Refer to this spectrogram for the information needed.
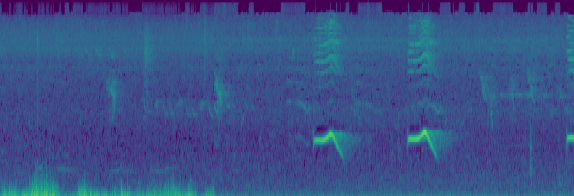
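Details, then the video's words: Spring (Bohag) song of an Asian koel in Assam: after low rustling and thumps fade, two clear rising-then-falling whistles come a couple of seconds apart, with a third starting at the end. "Coolie কুলিৰ মাত kulir matবহাগ মানে কুলিৰ মাত कोयल की बोली"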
